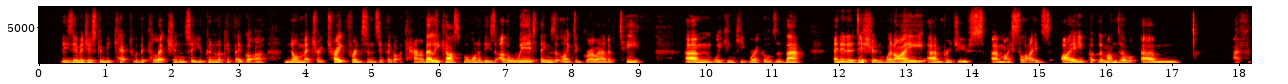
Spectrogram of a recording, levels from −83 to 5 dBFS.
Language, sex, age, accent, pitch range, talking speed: English, male, 20-39, British, 125-155 Hz, 210 wpm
